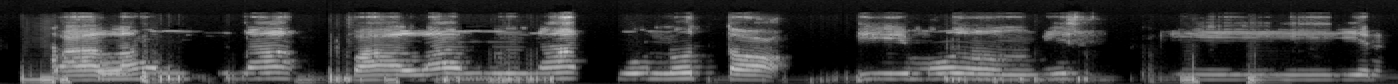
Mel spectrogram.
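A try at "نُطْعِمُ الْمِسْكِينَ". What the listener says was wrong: Tapi notonya jangan putus ya Umi. Dipantulin tohnya. Nuto'i mul miskin.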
